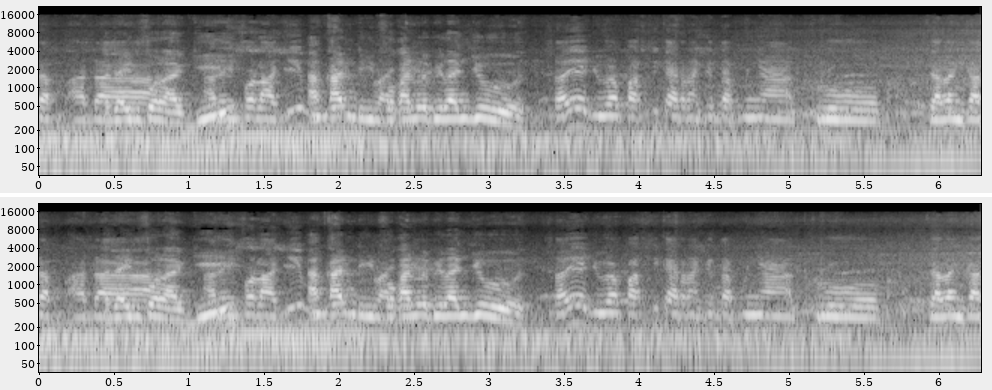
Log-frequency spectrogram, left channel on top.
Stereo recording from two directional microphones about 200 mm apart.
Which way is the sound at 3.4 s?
10° right (ahead or behind).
